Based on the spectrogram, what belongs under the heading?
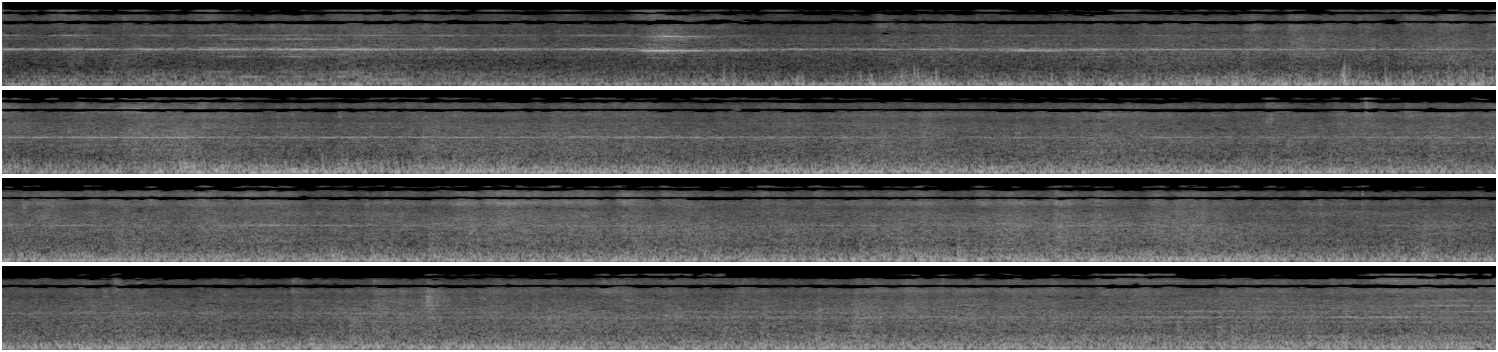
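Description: Freight cars of a CSX intermodal train rolling past at speed, a steady low rumble of wheels on rail. A high, steady squeal from the train's running gear is strong in the first several seconds and fades out past the middle.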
